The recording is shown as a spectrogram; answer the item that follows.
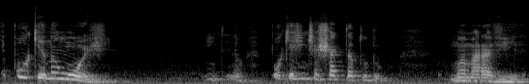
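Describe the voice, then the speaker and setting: A man at a moderate pace, with long, frequent pauses and audible room echo. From Brazil, Itaguaí (Rio de Janeiro state). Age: 50s. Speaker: local politician. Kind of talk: interview. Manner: animated.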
